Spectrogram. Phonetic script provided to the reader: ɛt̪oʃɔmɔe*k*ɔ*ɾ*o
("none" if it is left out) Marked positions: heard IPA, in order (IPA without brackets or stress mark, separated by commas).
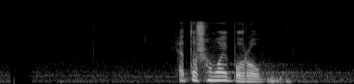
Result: p, ɾ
